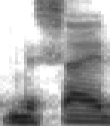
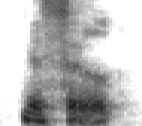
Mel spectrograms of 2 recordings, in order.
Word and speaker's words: missile: Now, because of the American dominance, you must use the American pronunciation. But I'm an old man, I'm used to the British pronunciation. So forgive me for using the old pronunciation, missile.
